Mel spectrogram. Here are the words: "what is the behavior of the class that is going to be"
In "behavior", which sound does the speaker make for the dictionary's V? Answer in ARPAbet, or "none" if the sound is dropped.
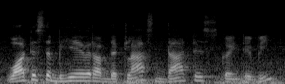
V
